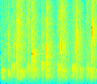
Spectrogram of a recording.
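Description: An audience at a formal public lecture and awards ceremony claps in a steady, even patter of many hands that runs without a break for a couple of seconds.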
